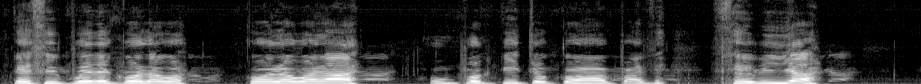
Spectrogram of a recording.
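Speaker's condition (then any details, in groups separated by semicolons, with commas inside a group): Cerebral palsy; extra support for daily living since birth, Aspace Sevilla day centre for stimulation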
